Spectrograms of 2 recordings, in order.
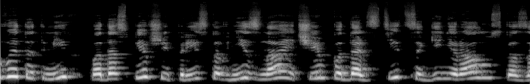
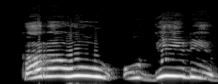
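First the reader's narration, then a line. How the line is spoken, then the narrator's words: Bear's roar. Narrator (Russian): взревел медведь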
